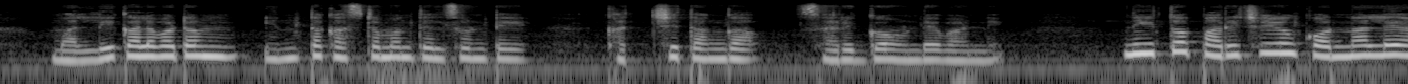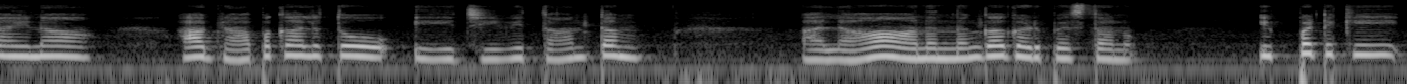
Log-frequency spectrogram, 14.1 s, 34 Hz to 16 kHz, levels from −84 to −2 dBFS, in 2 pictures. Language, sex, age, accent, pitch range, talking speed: Telugu, female, 20-39, native, 200-255 Hz, 85 wpm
